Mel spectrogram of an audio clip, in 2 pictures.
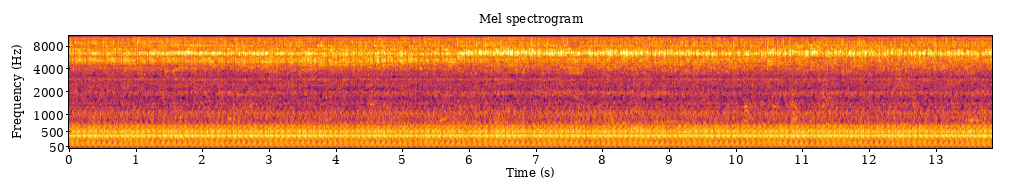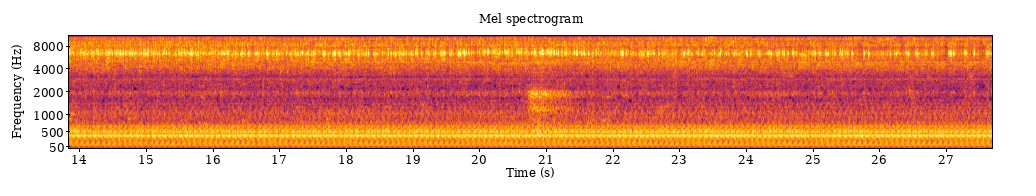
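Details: At night, a person with asthma who is wheezing runs a nebulizer treatment; a compressor gives a steady motor hum with hissing airflow.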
